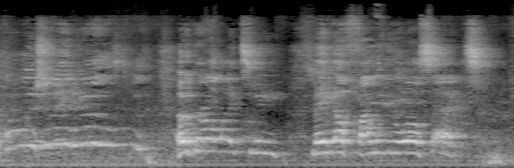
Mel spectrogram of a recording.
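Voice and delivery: high, squeaky mock excitement; giddy inner glee. He realizes a girl likes him, high-pitched giddy glee. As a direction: celebrate privately in a high little voice.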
